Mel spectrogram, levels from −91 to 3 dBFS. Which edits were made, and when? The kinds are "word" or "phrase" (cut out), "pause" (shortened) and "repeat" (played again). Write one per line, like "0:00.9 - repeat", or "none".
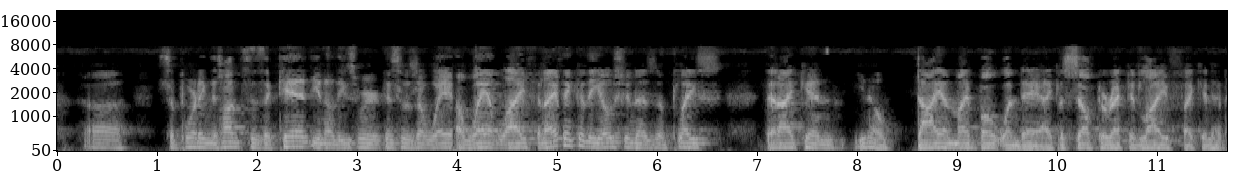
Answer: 0:01.6 - word
0:03.9 - word
0:05.0 - word
0:10.0 - word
